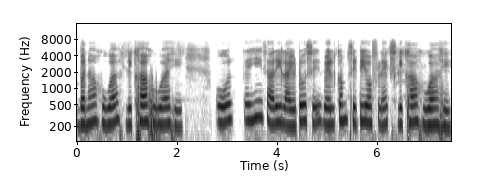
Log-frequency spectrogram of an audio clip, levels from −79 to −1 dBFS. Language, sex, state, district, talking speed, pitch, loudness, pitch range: Hindi, male, Madhya Pradesh, Bhopal, 135 wpm, 230 Hz, -18 LUFS, 220-245 Hz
